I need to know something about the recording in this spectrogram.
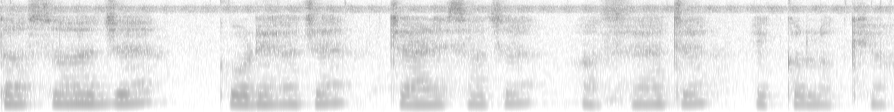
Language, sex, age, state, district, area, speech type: Odia, female, 18-30, Odisha, Ganjam, urban, spontaneous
